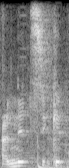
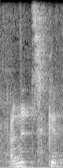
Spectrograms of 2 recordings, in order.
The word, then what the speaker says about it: Onitsuka: And then we have a Onitsuka Tiger. That's how I'm going to say it. Hopefully I'm pronouncing it right. Any of my Japanese subscribers, can you rate me down below how I pronounce Onitsuka Tiger.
